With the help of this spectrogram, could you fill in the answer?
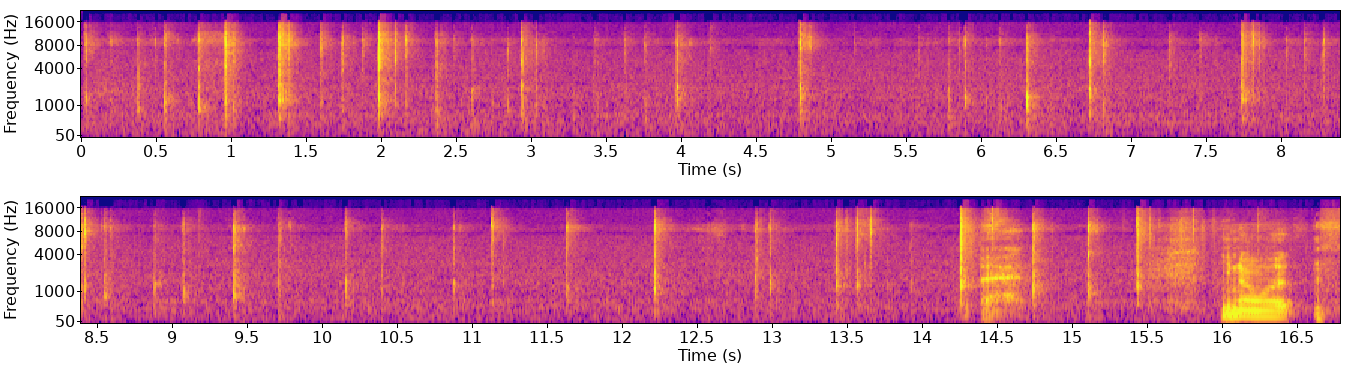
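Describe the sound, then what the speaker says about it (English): Rapid keyboard typing clatters along in irregular bursts of clicks, close up, with a few louder knocks near the end. "I could just type in my social media, I guess."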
